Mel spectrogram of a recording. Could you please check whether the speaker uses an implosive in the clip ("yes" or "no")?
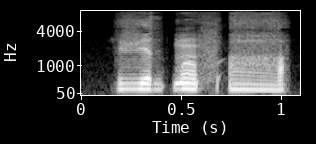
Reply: yes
